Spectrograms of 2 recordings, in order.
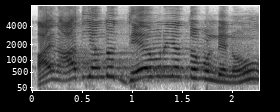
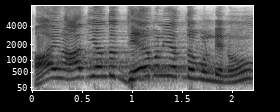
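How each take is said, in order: The two takes are said the same way.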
